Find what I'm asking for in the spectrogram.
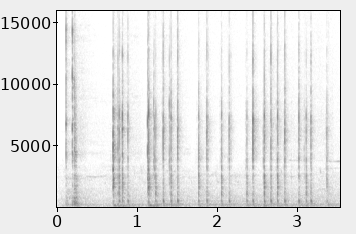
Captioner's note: rapid keystrokes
